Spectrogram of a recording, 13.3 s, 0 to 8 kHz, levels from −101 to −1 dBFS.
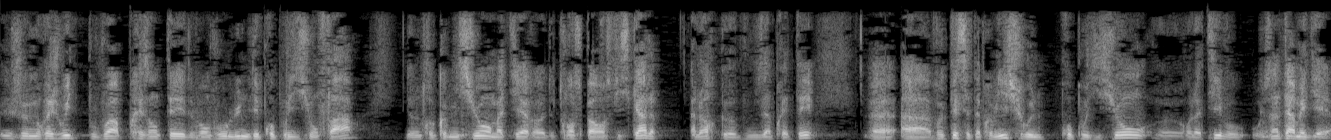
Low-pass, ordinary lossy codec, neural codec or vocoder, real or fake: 7.2 kHz; AAC, 32 kbps; none; real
